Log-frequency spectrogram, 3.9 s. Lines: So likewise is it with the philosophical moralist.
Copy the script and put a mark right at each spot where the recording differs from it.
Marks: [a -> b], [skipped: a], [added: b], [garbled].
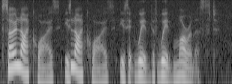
So likewise is [added: likewise is] it with the [philosophical -> with] moralist.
